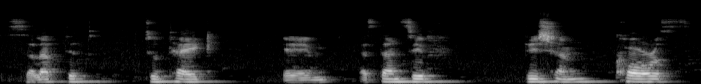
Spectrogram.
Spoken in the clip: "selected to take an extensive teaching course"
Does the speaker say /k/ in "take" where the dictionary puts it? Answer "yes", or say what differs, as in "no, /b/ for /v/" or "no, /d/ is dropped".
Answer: no, /k/ is dropped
